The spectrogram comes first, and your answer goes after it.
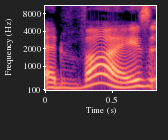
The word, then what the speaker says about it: advise: And advise spelled with an s is the verb. It's the action of giving the suggestion. The n sounds like a z like eyes.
